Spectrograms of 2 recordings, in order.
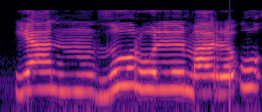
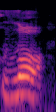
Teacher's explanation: ज़ो जबान की नोक और सामने वाले दो दांतों के सिरे से ज़ो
